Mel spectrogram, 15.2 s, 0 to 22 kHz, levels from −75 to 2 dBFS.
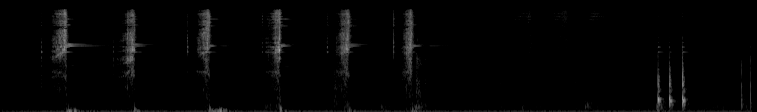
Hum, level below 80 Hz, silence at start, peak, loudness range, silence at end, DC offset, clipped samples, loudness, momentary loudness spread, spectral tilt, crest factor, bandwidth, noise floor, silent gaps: none; -66 dBFS; 0.8 s; -10 dBFS; 13 LU; 1.45 s; under 0.1%; under 0.1%; -33 LUFS; 25 LU; 0.5 dB/octave; 32 dB; 16 kHz; -77 dBFS; none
